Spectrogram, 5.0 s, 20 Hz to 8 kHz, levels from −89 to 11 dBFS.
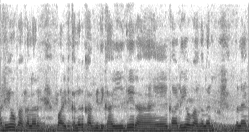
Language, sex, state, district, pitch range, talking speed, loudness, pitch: Hindi, male, Haryana, Rohtak, 130-145 Hz, 190 wpm, -12 LUFS, 140 Hz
